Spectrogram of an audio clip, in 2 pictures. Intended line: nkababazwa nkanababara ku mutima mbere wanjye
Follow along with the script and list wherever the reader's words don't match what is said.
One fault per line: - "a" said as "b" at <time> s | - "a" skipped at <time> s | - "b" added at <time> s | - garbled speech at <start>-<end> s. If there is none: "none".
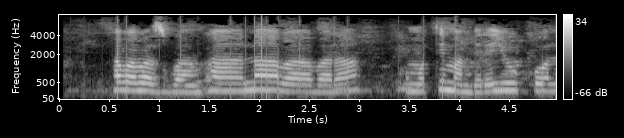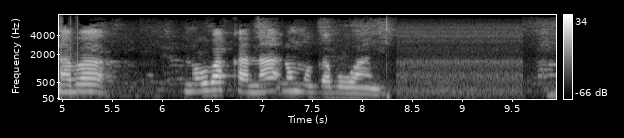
- "y'uko nubakana n'umugabo" added at 4.4 s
